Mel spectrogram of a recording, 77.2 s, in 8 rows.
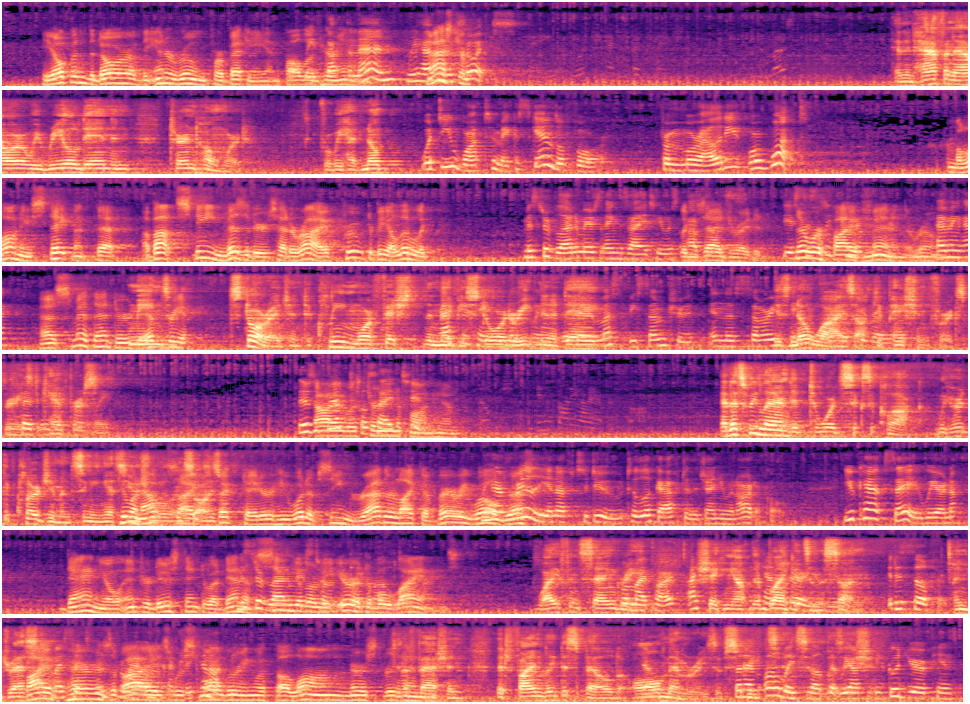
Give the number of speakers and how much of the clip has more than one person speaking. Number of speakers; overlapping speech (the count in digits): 4, about 34%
